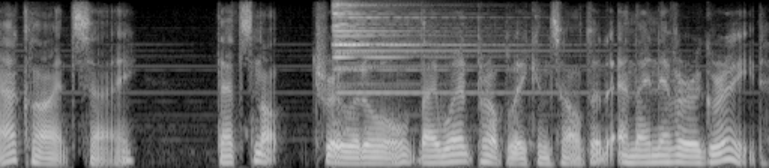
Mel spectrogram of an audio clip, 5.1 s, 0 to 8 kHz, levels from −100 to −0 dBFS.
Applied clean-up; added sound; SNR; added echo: none; Hi-hat; 9 dB; none.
